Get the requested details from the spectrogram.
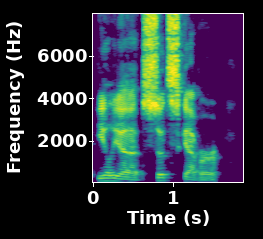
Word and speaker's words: Ilya Sutskever: Then about an hour ago, there was new information that just popped out that, let me get the pronunciation right, Ilya Sutskever had flipped on the board to say,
